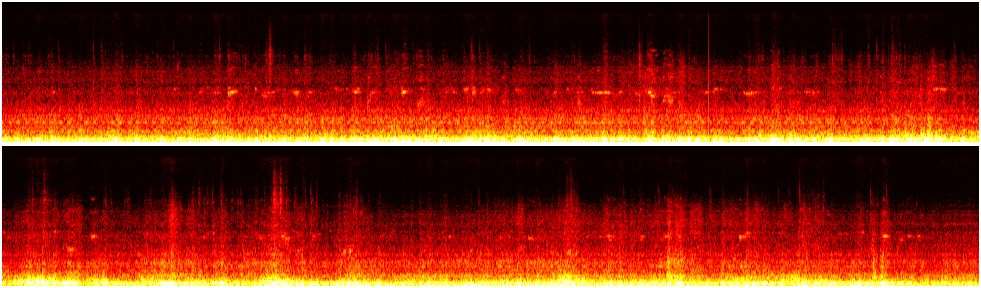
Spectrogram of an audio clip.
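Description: Train running along the track, heard from inside the carriage: a steady low rumble with occasional knocks.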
